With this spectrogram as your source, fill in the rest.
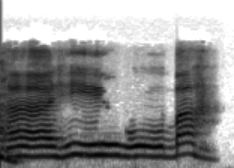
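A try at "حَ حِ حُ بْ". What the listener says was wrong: Nah, agak ditekan Ibu. Ha, ha, hi, hu, bah. Jadi tetap ditekan Ibu ya, agak ditekan memang karena dia di ujung tenggorokan sini kan, di bawah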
